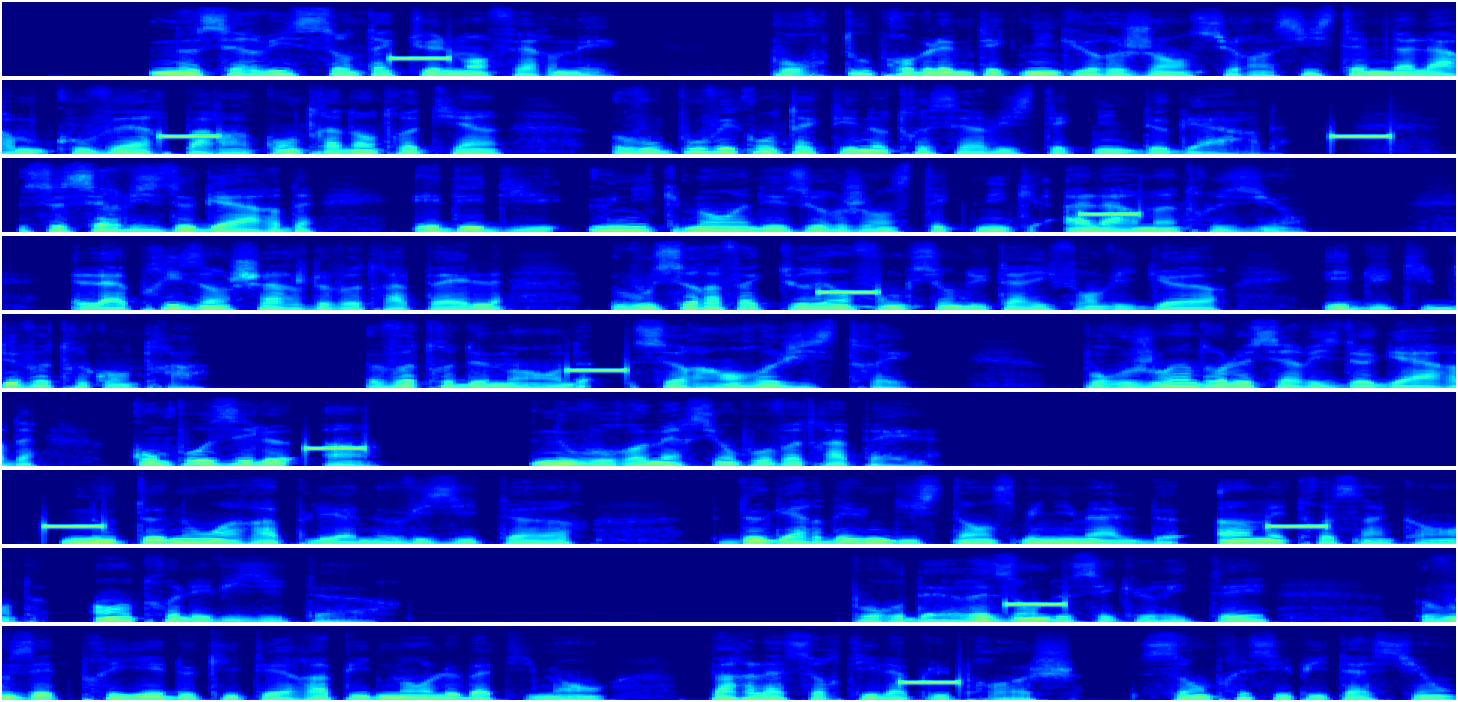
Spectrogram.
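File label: French, Messaging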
